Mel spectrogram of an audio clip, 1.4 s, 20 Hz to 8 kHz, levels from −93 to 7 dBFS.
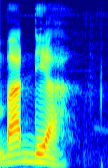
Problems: none marked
